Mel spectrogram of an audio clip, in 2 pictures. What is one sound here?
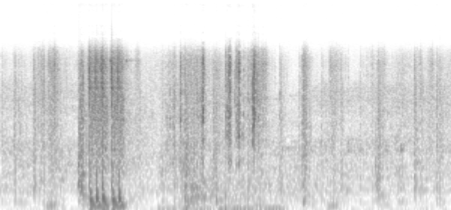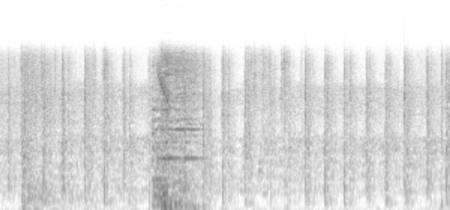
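Footsteps run quickly over stone paving.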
